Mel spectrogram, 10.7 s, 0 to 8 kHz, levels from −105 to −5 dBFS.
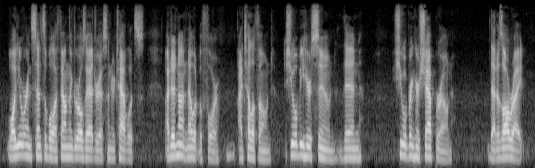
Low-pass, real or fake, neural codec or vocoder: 7.2 kHz; real; none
